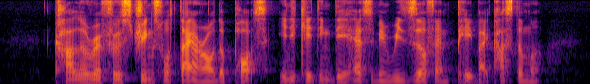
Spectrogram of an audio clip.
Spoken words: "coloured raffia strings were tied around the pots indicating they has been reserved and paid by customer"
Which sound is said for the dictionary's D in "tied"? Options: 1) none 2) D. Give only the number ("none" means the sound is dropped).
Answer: 1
